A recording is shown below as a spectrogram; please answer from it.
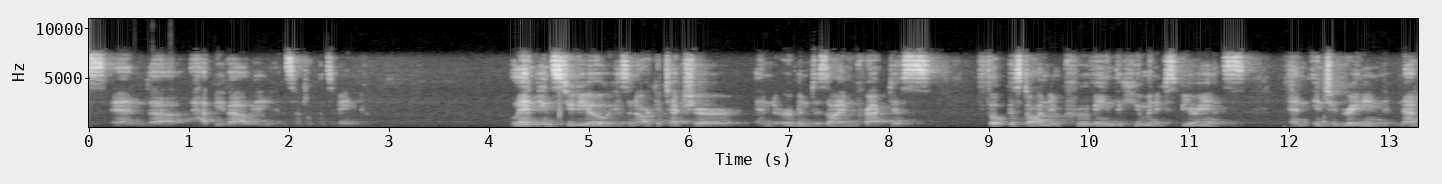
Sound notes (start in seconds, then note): none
